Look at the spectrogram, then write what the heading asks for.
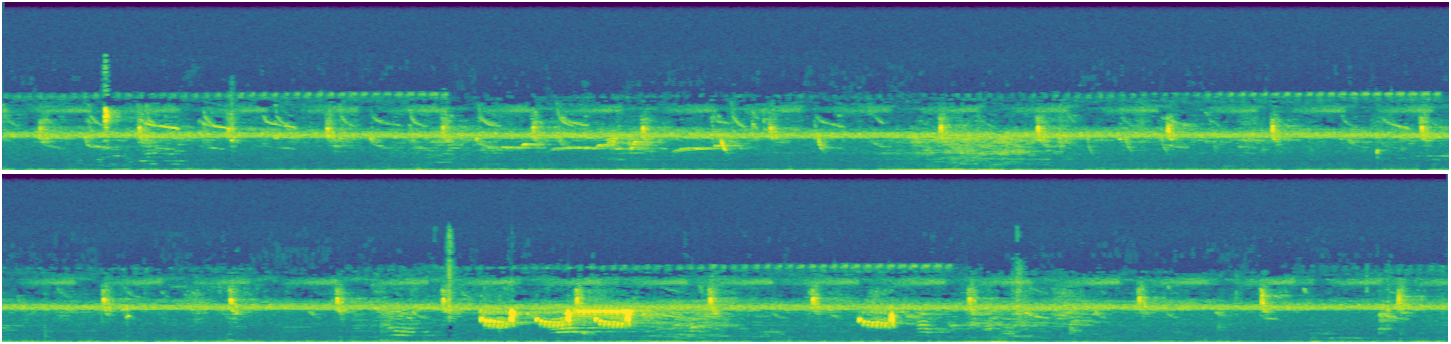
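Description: Wild birds chirping and calling at intervals over a steady high-pitched drone, with a burst of calls about two-thirds of the way through. A few short, low, rising calls come through now and then.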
